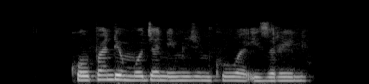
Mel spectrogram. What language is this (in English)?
Swahili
